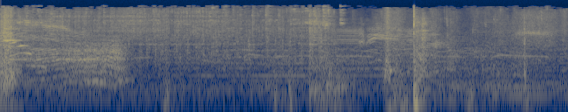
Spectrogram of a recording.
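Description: Cows mooing in the South Park: The Stick of Truth video game, a drawn-out low lowing call up front followed by thuds and scattered game sounds, with brief speech in between.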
